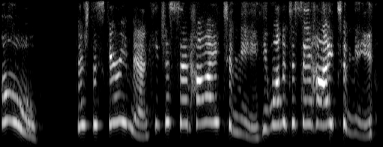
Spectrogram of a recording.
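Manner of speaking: put-on high, sweet little girl. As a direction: voice a small child telling her news. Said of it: "the daughter was like".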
